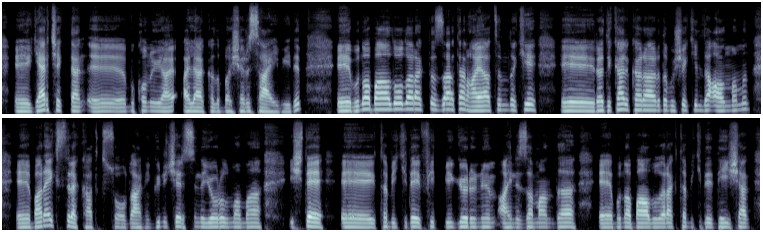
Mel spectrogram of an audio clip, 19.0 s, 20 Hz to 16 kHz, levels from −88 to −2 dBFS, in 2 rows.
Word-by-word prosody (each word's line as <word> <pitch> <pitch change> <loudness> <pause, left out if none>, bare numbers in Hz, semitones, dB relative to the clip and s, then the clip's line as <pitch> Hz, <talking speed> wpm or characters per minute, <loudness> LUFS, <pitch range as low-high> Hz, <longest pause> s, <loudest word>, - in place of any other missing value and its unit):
eee, 125 -1 0
gerçekten, 145 -1 +2
eee, 125 0 -1
bu 130 0 -12
konuya 135 -2 -1
alakalı 125 -1 0
başarı 130 +2 -3
sahibiydim. 110 -3 0 0.5
Eee, 140 0 +4
buna 185 +7 +3
bağlı 180 0 +6
olarak 190 -2 +2
da 180 - -1
zaten 180 +2 +1
hayatımdaki, 160 +3 +1 0.3
eee, 135 -1 +3
radikal 150 +5 +1
kararı 160 -1 +2
da 160 -1 -4
bu 150 - -6
şekilde 160 +1 -5
almamın, 155 +5 -1 0.3
eee, 130 +1 0
bana 145 +5 +3
ekstra 160 -5 +1
katkısı 125 +2 -8
oldu. 125 0 -4
Hani, 125 -1 -2
gün 145 +3 -8
içerisinde 140 0 -2
yorulmama, 135 0 -1 0.3
işte, 145 -5 +5 0.2
eee, 130 -1 +2
tabii 135 -2 -5
ki 135 +2 -17
de 140 -1 +3
fit 145 +1 -11
bir 135 - -3
görünüm, 135 0 -1
aynı 130 0 -2
zamanda, 135 +1 -1 0.3
eee, 125 0 +2
buna 135 -1 -2
bağlı 130 -1 +5
olarak 130 -1 0
tabii 135 -3 -7
ki - - -21
de 130 -2 -4
değişen, 130 0 0
135 Hz, 155 wpm, -24 LUFS, 130-150 Hz, 0.5 s, bağlı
